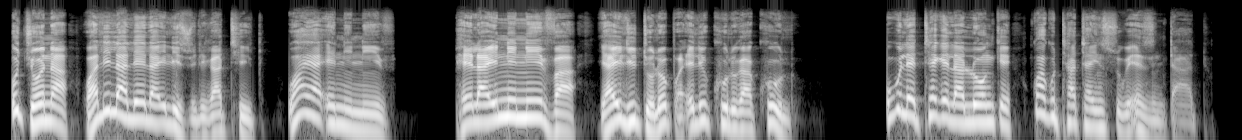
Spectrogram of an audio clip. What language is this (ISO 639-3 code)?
nde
